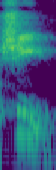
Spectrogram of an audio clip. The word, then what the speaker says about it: she: कई सारे लोग उसे बोलते हैं सी, वो सी नहीं है, वो शी।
